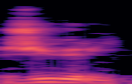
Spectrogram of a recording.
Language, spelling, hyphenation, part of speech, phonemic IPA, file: Dutch, jury, ju‧ry, noun, /ˈʒyː.ri/, Nl-jury.ogg
- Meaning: jury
